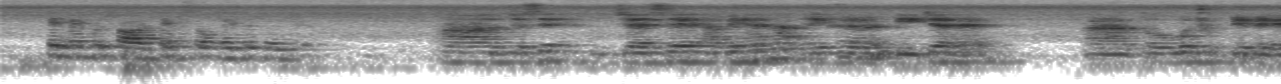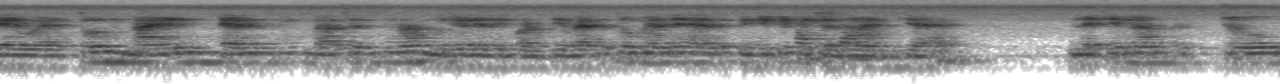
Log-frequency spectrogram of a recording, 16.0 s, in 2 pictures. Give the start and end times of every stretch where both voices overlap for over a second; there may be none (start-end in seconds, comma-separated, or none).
none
